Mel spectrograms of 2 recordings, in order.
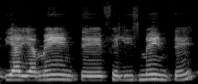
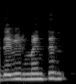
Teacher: esas palabras tienen doble acentuación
